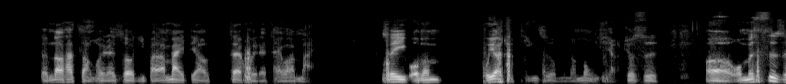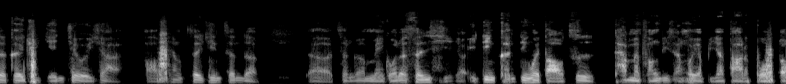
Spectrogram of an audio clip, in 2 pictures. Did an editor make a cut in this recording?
yes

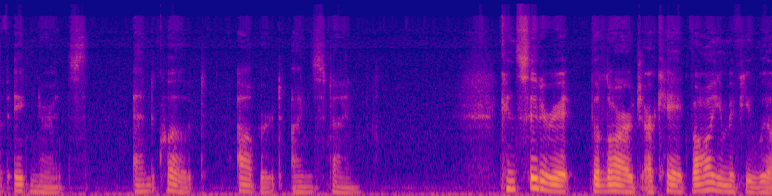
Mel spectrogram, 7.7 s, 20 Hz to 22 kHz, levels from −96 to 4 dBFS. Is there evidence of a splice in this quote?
yes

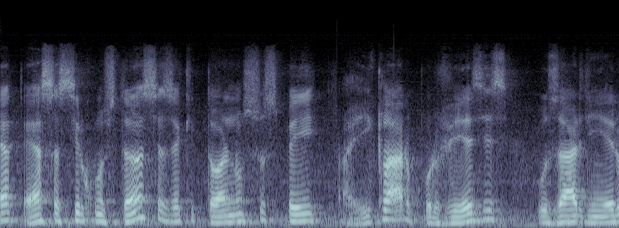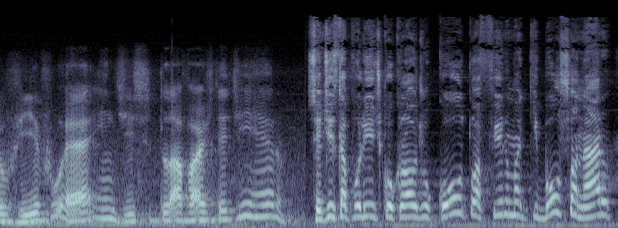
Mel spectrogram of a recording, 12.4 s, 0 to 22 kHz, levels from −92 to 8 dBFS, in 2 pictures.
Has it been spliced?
no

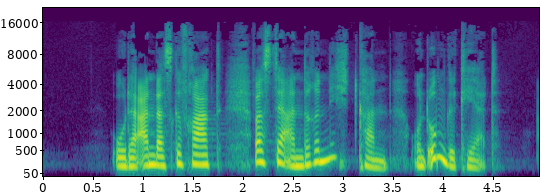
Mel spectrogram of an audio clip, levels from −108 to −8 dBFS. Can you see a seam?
yes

